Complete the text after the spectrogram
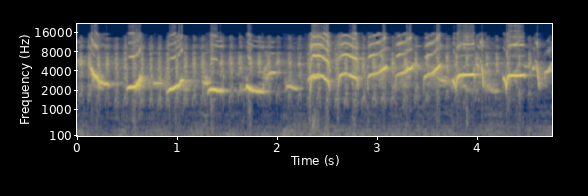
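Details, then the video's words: Loud, varied song of a greater green leafbird, locally cucak ijo, in the sewing-machine ('mesin jahit') style: rapid swooping whistles, some rising sharply, others dropping, given in quick bursts over a buzzy pulsing background. "CUCAK IJO JAMTROK TEMBAKAN SUARA MESIN JAHIT"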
